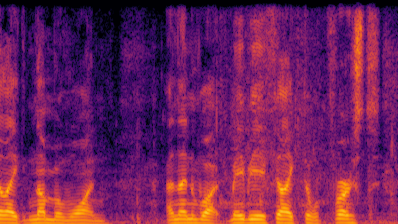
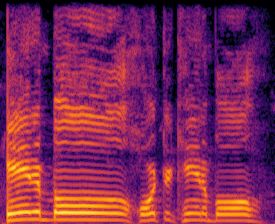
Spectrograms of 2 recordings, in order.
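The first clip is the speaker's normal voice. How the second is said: excited cheering; 11 semitones higher, 4 dB louder, slower than usual. Real, not acted. Cheering on a ride.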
